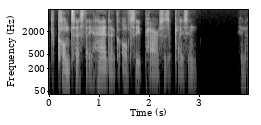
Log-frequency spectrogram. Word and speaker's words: Paris: Of course it in English we say Paris but in France they say Perry, don't they? So they say it slightly different to us.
